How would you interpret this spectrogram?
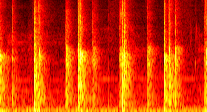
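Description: Brief applause: a quick run of sharp, loud handclaps in a slightly uneven rhythm, about nine or ten distinct claps over two seconds, with no talking.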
